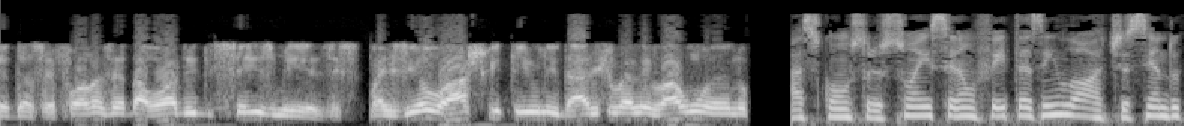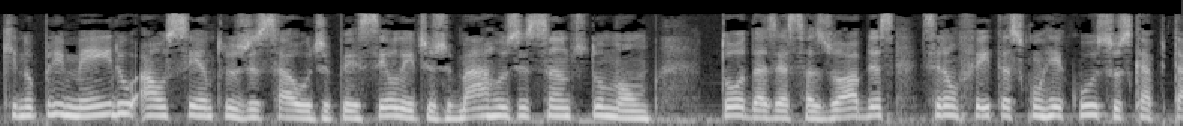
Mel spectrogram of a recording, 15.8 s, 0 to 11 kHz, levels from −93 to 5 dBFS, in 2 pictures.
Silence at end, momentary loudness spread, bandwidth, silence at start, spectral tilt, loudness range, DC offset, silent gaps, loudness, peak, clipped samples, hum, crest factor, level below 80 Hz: 0 s; 5 LU; 8 kHz; 0 s; -4.5 dB/octave; 3 LU; under 0.1%; 5.02-5.27 s; -17 LUFS; -6 dBFS; under 0.1%; none; 10 dB; -50 dBFS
